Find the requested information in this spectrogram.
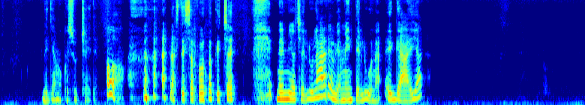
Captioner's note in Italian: risate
